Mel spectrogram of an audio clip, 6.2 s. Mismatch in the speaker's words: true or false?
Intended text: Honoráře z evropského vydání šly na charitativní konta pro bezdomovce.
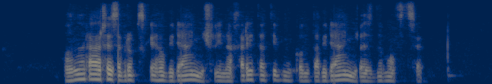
true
